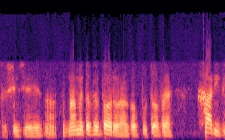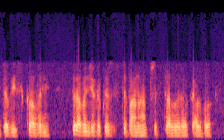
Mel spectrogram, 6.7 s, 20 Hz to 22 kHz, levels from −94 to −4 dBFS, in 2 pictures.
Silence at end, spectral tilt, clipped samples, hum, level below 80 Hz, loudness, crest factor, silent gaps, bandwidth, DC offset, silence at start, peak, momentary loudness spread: 0.2 s; -8.5 dB/octave; under 0.1%; none; -62 dBFS; -16 LUFS; 16 dB; none; 7.8 kHz; under 0.1%; 0 s; 0 dBFS; 8 LU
